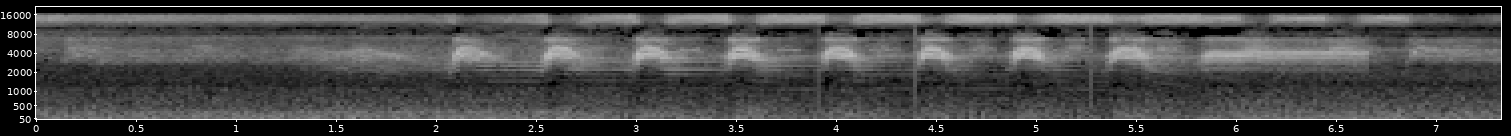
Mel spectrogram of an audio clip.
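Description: A cicada sings a high, hissing buzz that swells into rhythmic pulses about twice a second.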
